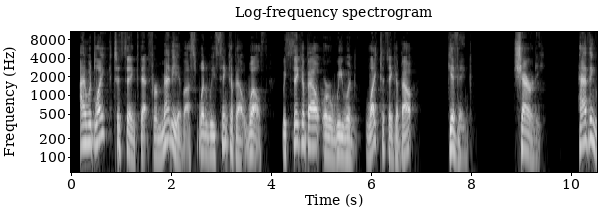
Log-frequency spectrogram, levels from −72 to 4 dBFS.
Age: 40-59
